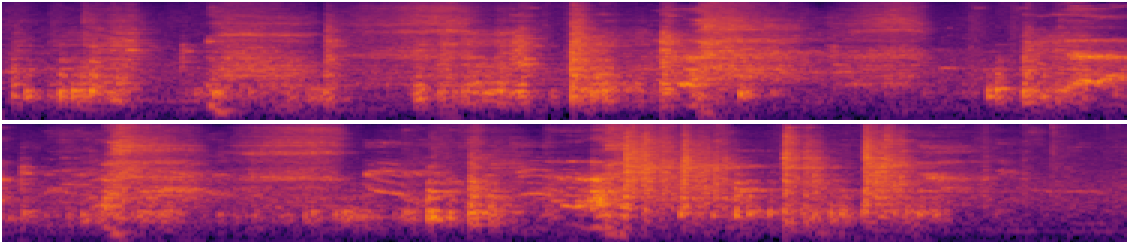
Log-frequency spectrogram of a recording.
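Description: A man grunts and breathes hard with effort, close by.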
